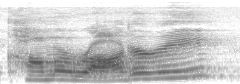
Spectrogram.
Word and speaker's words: camaraderie: Mine is camaraderie because I love that feeling of closeness, trust, friendship. It's a positive word. And also, I had no idea there was another pronunciation that some people say camaraderie.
